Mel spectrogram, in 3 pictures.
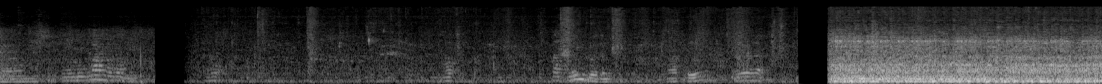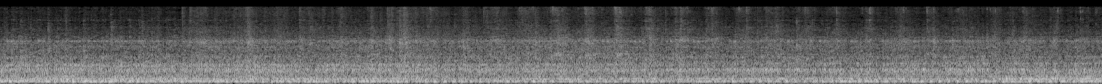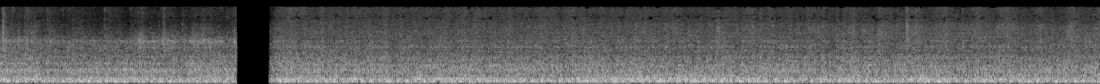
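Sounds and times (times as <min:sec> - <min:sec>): sand sieving machine running: 0:08.3 - 0:33.0.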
